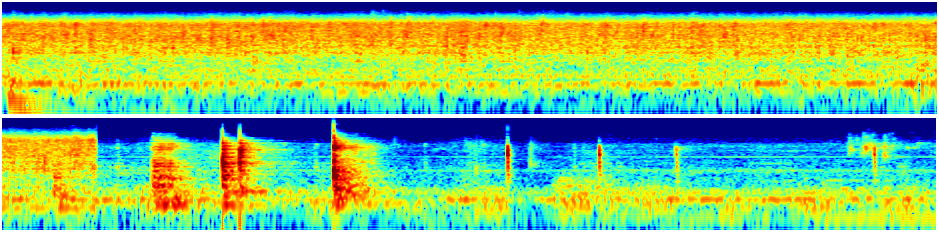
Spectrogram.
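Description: Potatoes, bamboo shoots and black-eyed beans sizzling in hot oil in a nonstick kadai while being stirred with a metal spoon. About four seconds in the sizzle cuts off suddenly. After that the spoon clinks and scrapes against the pan as the dish, now with water in it, is stirred.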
